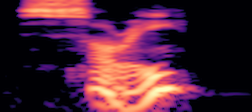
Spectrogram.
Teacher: If it's loud and you're in a hurry, you can just say, Sorry, with a rising tone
